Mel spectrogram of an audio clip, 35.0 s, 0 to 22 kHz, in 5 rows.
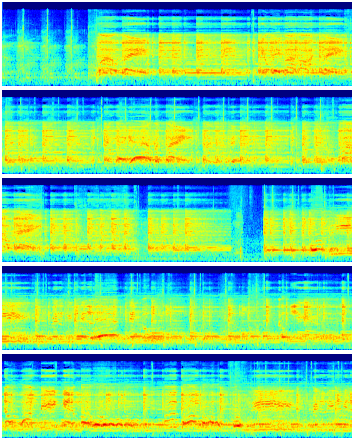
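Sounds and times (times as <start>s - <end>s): toy voice singing: 0.0s - 16.7s, 19.8s - 35.0s
song from small speaker: 0.0s - 18.6s, 19.2s - 35.0s
backing music: 1.9s - 18.6s, 19.2s - 35.0s.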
